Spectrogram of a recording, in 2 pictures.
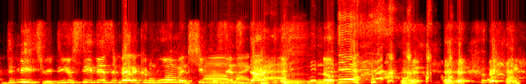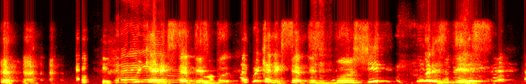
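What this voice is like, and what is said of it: Put-on Russian accent. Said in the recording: “Why your Russian accent is amazing. ... It's amazingly awful. ... That was good ... that was pretty good”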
